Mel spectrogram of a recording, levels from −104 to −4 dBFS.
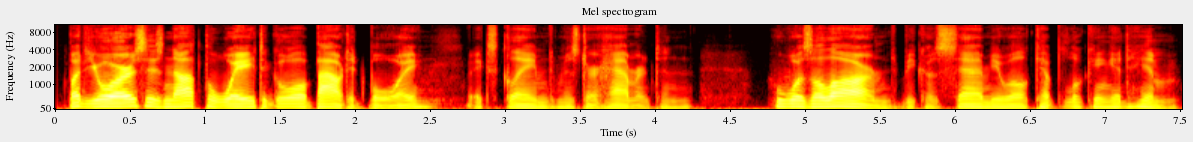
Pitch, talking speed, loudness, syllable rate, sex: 105 Hz, 175 wpm, -20 LUFS, 5.2 syllables/s, male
